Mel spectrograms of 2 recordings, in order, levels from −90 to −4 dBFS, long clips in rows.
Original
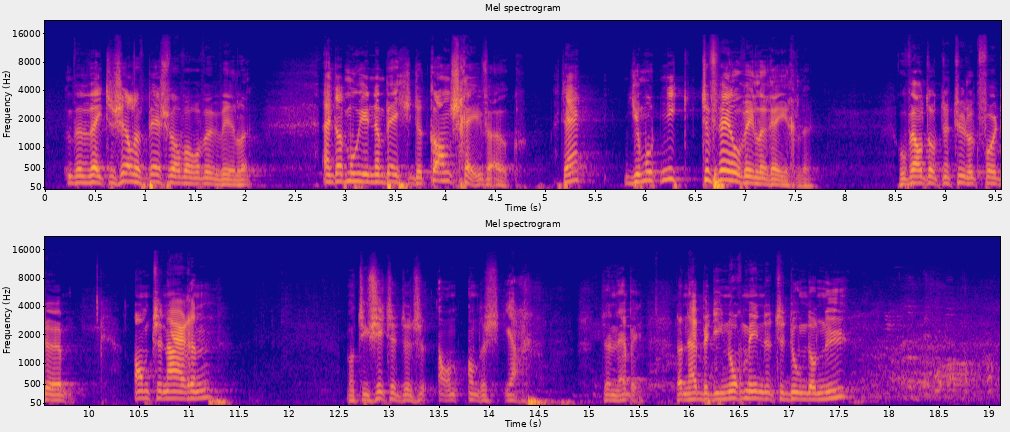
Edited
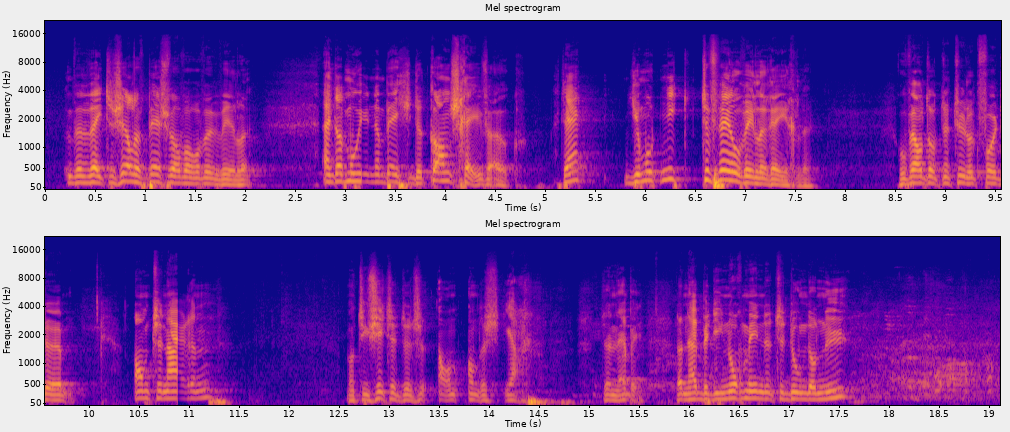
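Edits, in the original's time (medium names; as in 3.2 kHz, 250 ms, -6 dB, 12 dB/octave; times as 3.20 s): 3.16–3.57 s: fade in, from -20.5 dB
10.88–11.29 s: fade in linear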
